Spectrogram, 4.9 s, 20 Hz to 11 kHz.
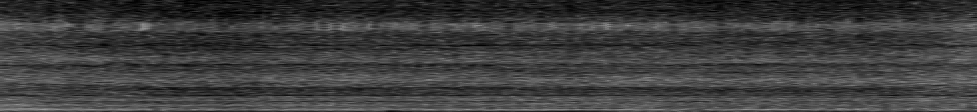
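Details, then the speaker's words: Peugeot 308 at idle: low droning hum with a constant hissy rattle; the AC compressor is noisy and judged to need replacement; AC compressor noise. "kalau dihitung hidupku hilang udahlah kompresor juga bunyi"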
